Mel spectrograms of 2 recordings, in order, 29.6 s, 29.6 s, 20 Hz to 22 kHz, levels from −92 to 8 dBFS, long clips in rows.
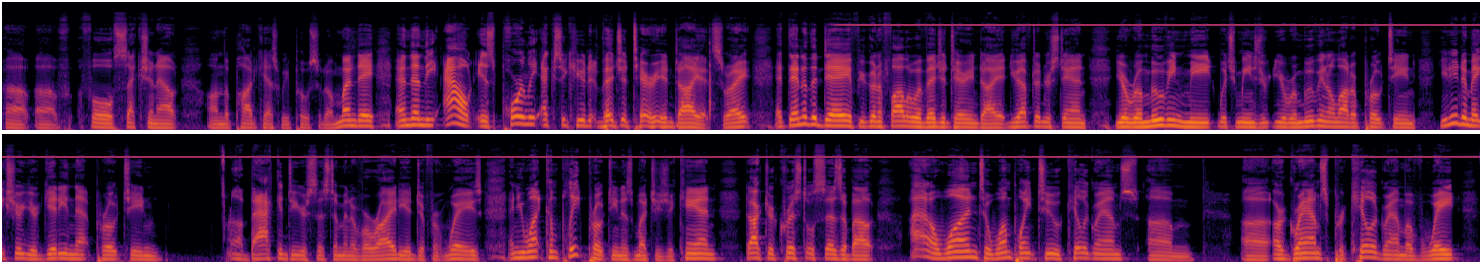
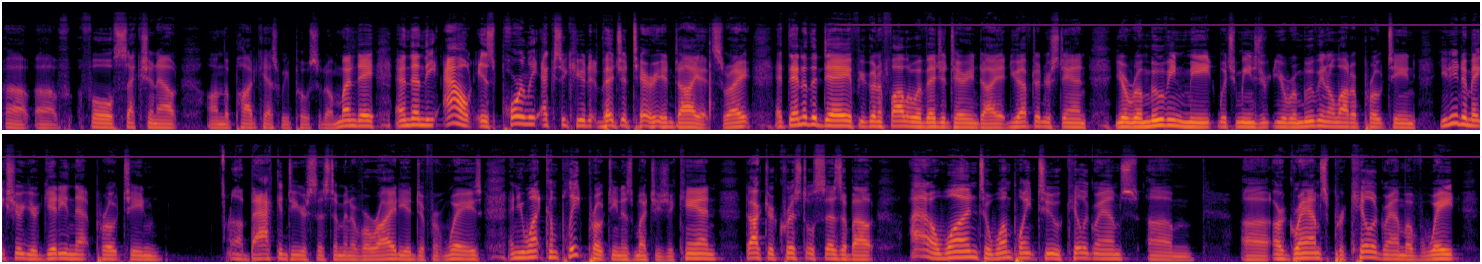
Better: second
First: high-pitched whine; loud; from 8.5 s on; 10.5 kHz, 9 dB below the speech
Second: high-pitched whine; faint; from 8.5 s on; 10.5 kHz, 25 dB below the speech

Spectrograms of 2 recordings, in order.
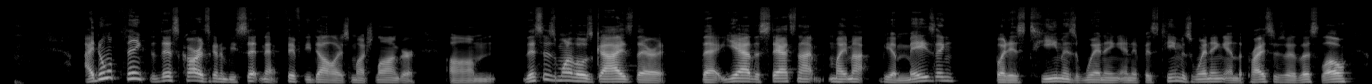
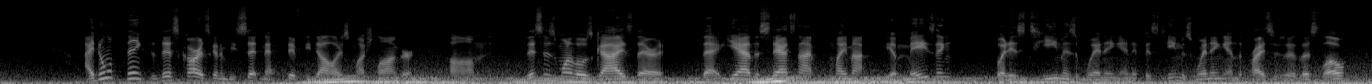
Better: first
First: none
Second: low rumble; loud; throughout; 7 dB below the speech

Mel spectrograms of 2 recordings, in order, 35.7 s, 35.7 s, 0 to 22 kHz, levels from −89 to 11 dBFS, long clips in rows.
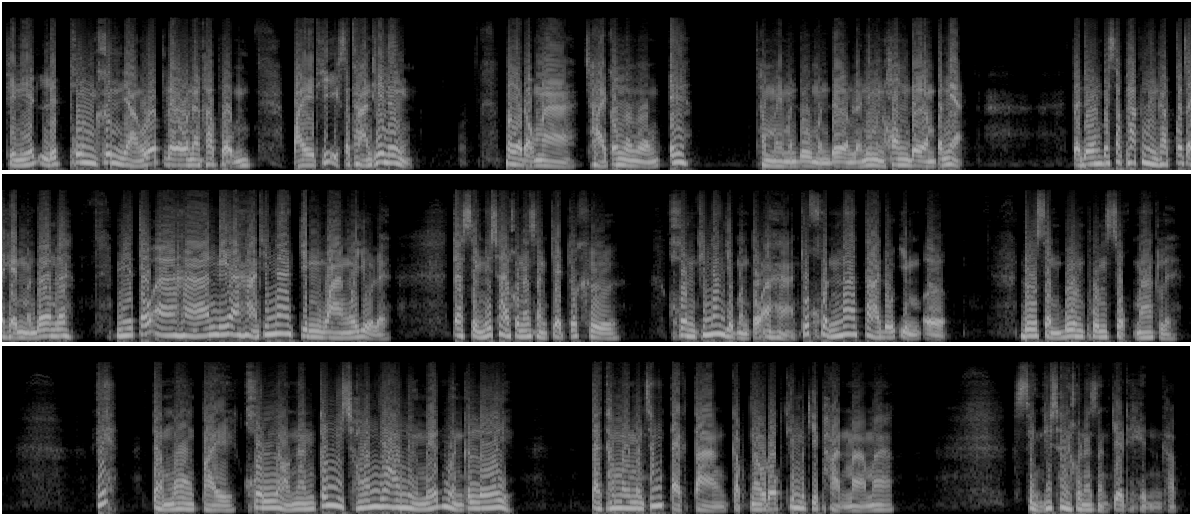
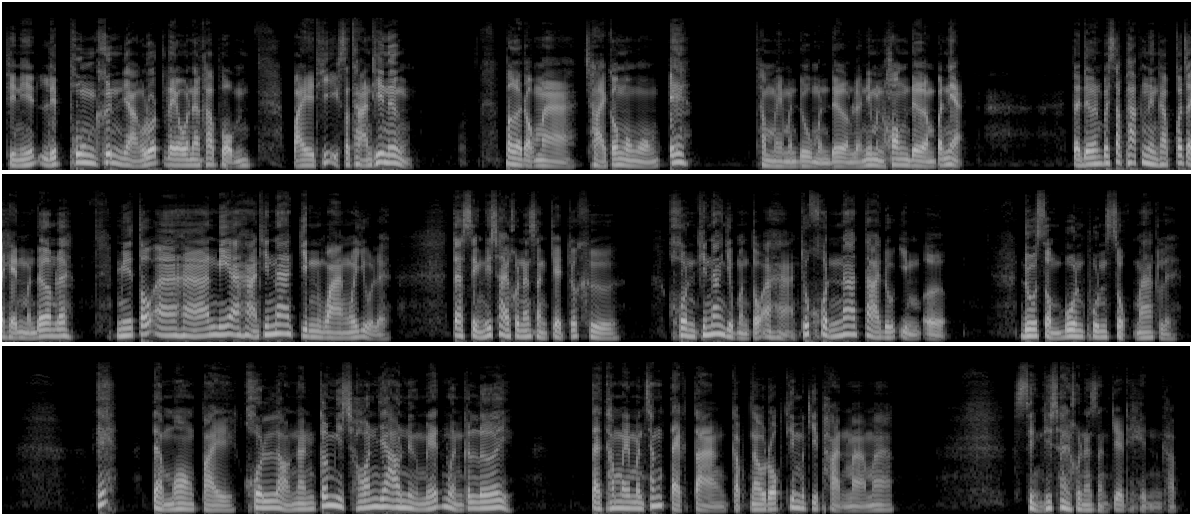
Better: second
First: distortion; heavy; 16% of the sound clipped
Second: none

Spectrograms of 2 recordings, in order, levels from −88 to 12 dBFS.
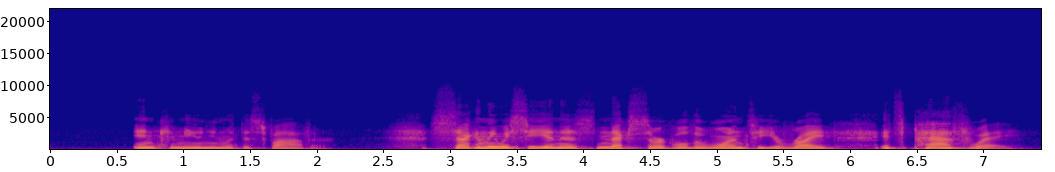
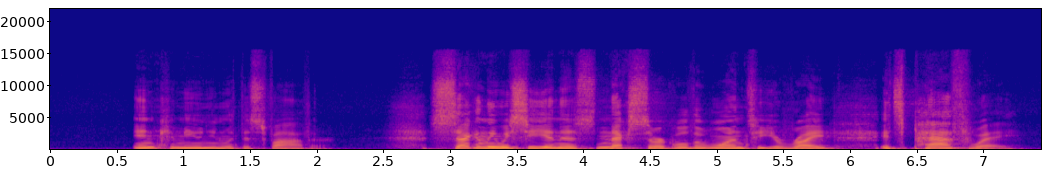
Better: second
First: muffled; very; fading above 3 kHz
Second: none

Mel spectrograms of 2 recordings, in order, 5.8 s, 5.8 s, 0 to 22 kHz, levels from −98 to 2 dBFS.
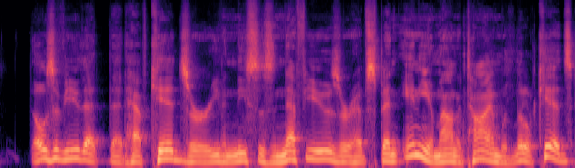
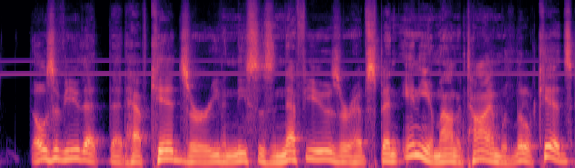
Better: first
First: none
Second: high-pitched whine; faint; throughout; 4 kHz, 30 dB below the speech

